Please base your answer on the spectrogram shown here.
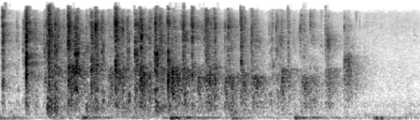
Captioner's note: applause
